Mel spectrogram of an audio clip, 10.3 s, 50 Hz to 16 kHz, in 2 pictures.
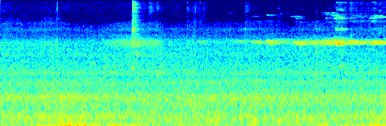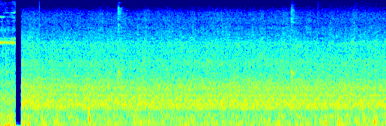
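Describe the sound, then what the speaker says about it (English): A Class 37 diesel locomotive at Blackpool North station, with a continuous low rumbling engine drone and rail noise that holds steady and close for the whole stretch, with a brief dropout midway. "Wouldn't it be nice just to hear the 37 purr before it goes off to Lostock Junction"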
